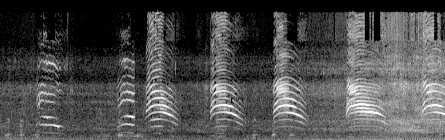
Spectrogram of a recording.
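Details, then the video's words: Kitten calling its mother with loud, high meows, arched wavering cries repeated roughly once a second, some rising and falling, over a steady low hum of background noise. "ANAK KUCING MEMANGGIL INDUKNYA [ suara Keras ]"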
